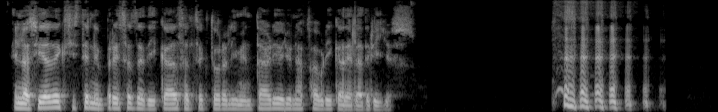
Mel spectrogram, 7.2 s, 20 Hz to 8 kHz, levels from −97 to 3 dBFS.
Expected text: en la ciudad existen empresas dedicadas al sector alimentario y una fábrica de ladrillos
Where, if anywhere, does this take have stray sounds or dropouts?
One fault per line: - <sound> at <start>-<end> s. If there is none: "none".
- laugh at 5.5-6.7 s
